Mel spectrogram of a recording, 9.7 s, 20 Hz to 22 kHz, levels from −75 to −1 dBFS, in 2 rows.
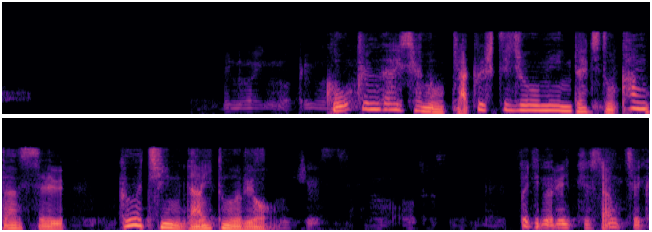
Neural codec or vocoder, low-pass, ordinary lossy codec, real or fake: codec, 16 kHz in and 24 kHz out, 0.6 kbps, FireRedTTS-2 codec; 7.2 kHz; none; fake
